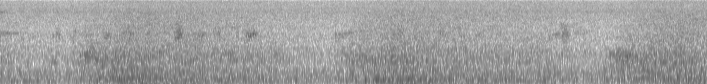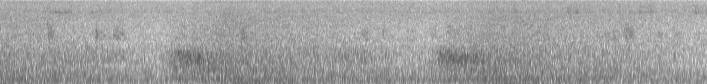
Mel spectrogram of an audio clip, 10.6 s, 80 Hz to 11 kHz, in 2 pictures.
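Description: Concept2 air rower's fan flywheel whooshing with each drive stroke, a surge about every two seconds, five strokes in all.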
